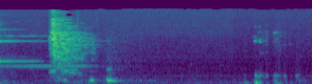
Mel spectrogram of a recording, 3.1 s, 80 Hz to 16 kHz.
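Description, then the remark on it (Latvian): A brief electronic bell chime sounds once, clear, calling a vote in a parliament chamber, followed by quiet room murmur and a few faint voices. “zvanu, balsosim par 24. deputātu Papļuta iesniegto priekšlikumu”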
